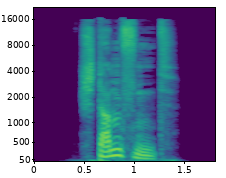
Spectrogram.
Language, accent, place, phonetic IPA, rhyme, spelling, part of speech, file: German, Germany, Berlin, [ˈʃtamp͡fn̩t], -amp͡fn̩t, stampfend, verb, De-stampfend.ogg
- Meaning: present participle of stampfen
